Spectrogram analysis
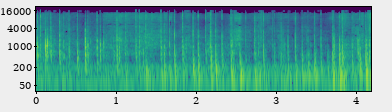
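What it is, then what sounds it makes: Plastic snack pouch of dried coconut strips. A full plastic snack pouch of dried coconut strips is tapped rapidly with long nails, with some crinkling of the plastic. The taps are short and dry, mixing dull low thumps with brighter clicks that stop almost instantly, over a steady rustle of plastic.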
